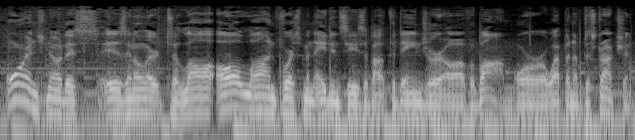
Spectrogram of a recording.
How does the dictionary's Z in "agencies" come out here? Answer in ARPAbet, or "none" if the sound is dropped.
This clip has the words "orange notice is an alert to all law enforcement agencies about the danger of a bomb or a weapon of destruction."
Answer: Z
